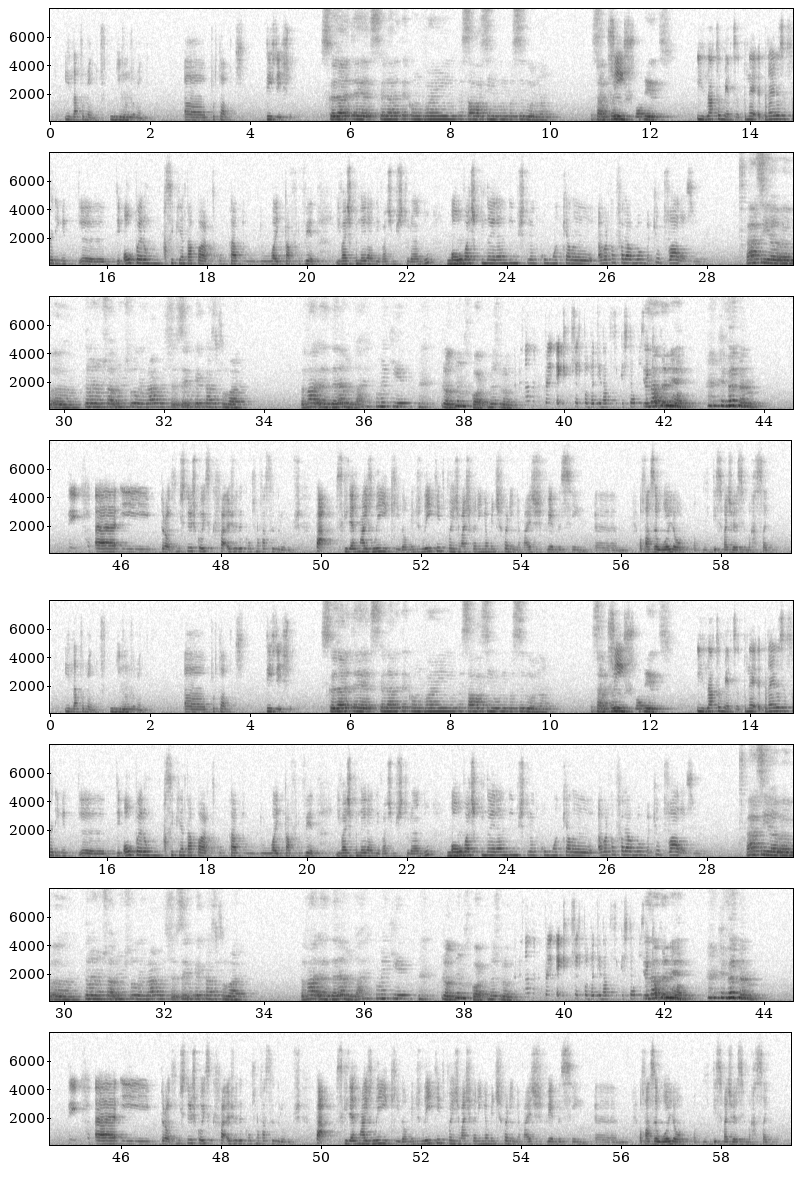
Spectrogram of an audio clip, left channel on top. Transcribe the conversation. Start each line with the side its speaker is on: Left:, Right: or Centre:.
Centre: exatamente,
Left: Uhum.
Centre: exatamente. Ah, portanto, diz, diz.
Left: Se calhar até, se calhar até convém passá-la assim no, no passador, não? Passar a farinha
Centre: Sim,
Left: na rede.
Centre: Exatamente, pane- peneiras a farinha eh, de- ou para um recipiente à parte com um bocado do, do leite que está a ferver e vais peneirando e vais misturando,
Left: Uhum.
Centre: ou vais peneirando e misturando com aquela. Agora está-me a falhar o nome, aquilo de varas. O...
Left: Ah, sim, a- a- a- também não me está, não me estou a lembrar, mas se- sei do que é que estás
Centre: Mas
Left: a falar. A var, a darames. Ai, como é que é? Pronto, não me recordo, mas pronto.
Centre: nada a ver, é aquilo que serve para bater natas e castelo, mas
Left: Exatamente.
Centre: é aquele manual.
Left: <laughs> Exatamente.
Centre: Sim. Ah, e pronto, misturas com isso que fa- ajuda com que não faça grumos. Pá, se quiseres mais líquido ou menos líquido, pões mais farinha ou menos farinha. Vais vendo assim, ah, ou faz a olho, ou, ou como te disse, vais ver assim uma receita.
